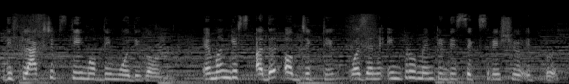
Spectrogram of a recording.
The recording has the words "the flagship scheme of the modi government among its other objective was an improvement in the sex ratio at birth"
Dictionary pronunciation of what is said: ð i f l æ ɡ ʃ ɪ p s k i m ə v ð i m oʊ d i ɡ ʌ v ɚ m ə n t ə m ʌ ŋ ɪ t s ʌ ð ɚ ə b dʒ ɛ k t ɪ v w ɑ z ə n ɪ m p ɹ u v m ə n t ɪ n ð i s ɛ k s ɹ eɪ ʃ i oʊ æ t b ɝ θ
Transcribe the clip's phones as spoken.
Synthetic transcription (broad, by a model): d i f l æ ɡ ʃ ɪ p s k i m ə v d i m oʊ d i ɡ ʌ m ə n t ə m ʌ ŋ ɪ t s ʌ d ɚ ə b dʒ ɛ k t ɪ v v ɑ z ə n ɪ m p ɹ u v m ə n t ɪ n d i s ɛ k s ɹ eɪ ʃ i oʊ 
